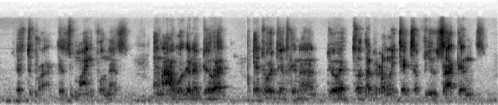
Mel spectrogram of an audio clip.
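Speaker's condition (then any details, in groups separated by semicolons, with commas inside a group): Laryngectomy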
